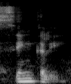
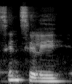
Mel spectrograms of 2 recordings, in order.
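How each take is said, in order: First: "sincally" said SIN-kuh-lee, the middle vowel dropped; wrong pronunciation. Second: "sincerely" said sin-SEER-lee with a clear middle vowel; correct pronunciation. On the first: Teacher showing the misreading "sincally". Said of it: "which is definitely wrong". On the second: Teacher showing the correct "sincerely". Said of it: "we don't read it as sincerely". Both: Shown as a demonstration.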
